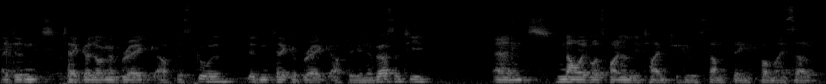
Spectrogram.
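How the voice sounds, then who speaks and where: Audible room echo around a man's fairly low, somewhat breathy voice with monotone, flat intonation. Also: moderate pace. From Germany. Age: 30s. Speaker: teacher, kung fu student. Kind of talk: casual interview. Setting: at a kung fu temple in China.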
